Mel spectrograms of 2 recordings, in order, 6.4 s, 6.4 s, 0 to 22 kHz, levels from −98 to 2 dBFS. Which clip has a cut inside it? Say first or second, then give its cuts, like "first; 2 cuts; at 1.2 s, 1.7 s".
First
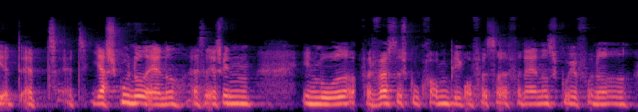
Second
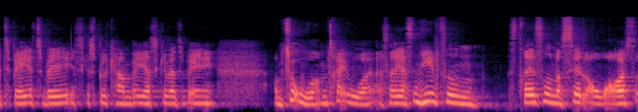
first; 3 cuts; at 2.2 s, 3.6 s, 4.7 s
